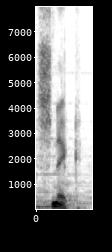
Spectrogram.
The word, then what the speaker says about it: SNCC: This grassroots movement led to the formation of a new vital organization, the student non-violent coordinating committee, or SNCC, pronounced SNIK, comprised of young, impatient, and fiercely dedicated activists like Diane Nash and John Lewis.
